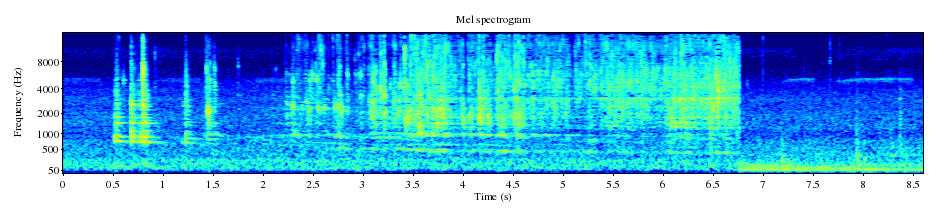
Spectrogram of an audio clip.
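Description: A few short metallic clinks from a metal cooking pot, then water poured in a thin stream into the pot for about four and a half seconds. The pouring cuts off suddenly.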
